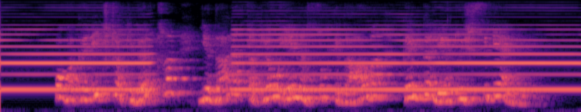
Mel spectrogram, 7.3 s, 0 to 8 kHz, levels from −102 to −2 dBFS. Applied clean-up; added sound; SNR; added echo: none; Wind instrument, woodwind instrument; -2 dB; reverberation time 1.0 s.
